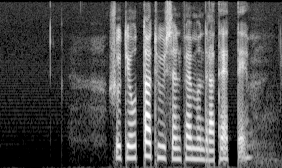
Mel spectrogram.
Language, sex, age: Swedish, female, 54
